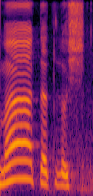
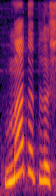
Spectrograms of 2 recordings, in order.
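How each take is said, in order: First: The vowel in 'ma' is held long. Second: The vowel in 'ma' is cut short. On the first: The speaker calls it right. "एक अलिफ के बराबर खींचेंगे" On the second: The speaker calls it wrong. "नहीं करेंगे"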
